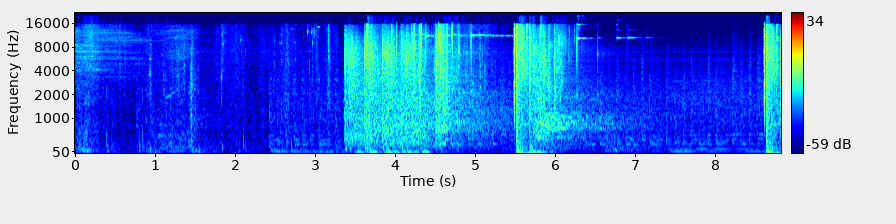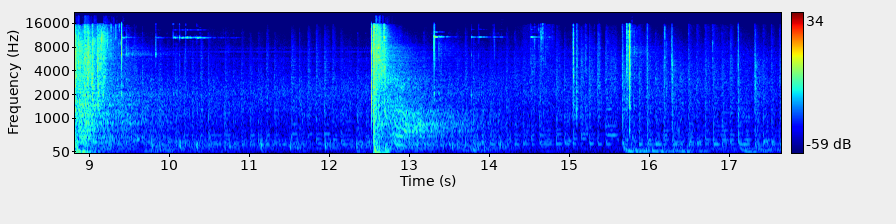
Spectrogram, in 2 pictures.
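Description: Gunfire in the survival-horror video game Resident Evil Requiem: several sharp, loud shots spaced a few seconds apart over a steady game soundscape, with mechanical clanks and footstep-like sounds between them.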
